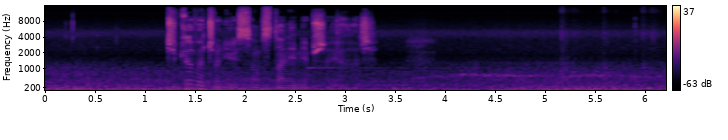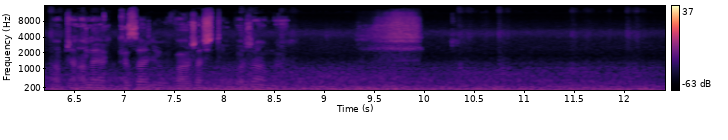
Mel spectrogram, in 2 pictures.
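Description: A car engine rumbles low and steady while driving.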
